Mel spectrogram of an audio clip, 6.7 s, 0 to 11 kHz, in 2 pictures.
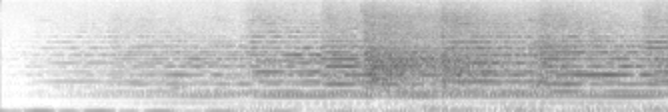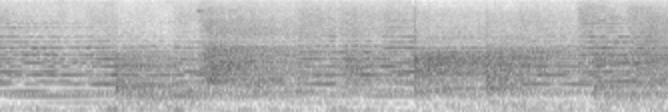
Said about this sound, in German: Pünktlich um 21 Uhr läuten die Glocken der Bielefelder Nikolaikirche den Beginn der Stadtsinfonie ein.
